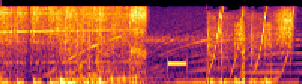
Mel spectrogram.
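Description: Electronic station jingle over a logo sting: whooshing pitch sweeps, scratch-like sounds and short beeps over a low beat. It drops out briefly about a second in, then comes back and fades away at the very end.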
